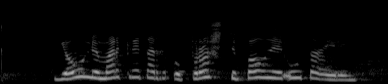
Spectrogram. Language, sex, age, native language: Icelandic, female, 13, Icelandic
